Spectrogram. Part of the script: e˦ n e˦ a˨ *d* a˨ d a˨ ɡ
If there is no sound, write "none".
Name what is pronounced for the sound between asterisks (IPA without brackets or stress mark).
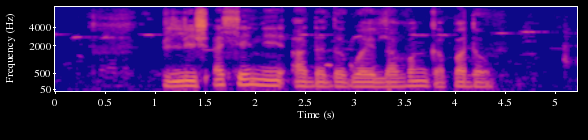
d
